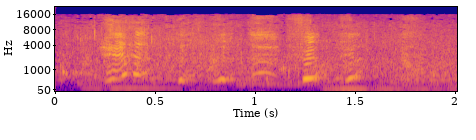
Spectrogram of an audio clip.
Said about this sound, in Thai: เออเอาละเอาละถ้างั้นเดี๋ยวเราพายเรือไปดูทางอื่นกันบ้าง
